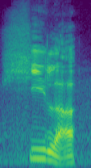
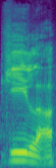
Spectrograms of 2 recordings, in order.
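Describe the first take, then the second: First: The name is said the way outsiders say it. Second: The name is said the way locals say it. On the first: The speaker calls it wrong. "they can't even say the fucking words right" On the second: The speaker calls it right. "instead of"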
